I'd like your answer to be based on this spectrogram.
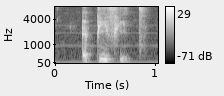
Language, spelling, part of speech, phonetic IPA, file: Polish, epifit, noun, [ɛˈpʲifʲit], Pl-epifit.ogg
